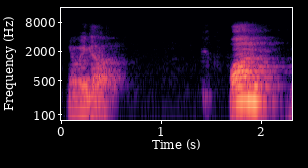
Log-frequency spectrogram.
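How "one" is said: loud barked count; sharp martial arts commands. Real, not acted. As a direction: call the rep count out sharply. Counting reps in drill.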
